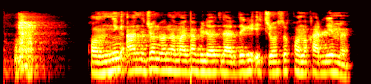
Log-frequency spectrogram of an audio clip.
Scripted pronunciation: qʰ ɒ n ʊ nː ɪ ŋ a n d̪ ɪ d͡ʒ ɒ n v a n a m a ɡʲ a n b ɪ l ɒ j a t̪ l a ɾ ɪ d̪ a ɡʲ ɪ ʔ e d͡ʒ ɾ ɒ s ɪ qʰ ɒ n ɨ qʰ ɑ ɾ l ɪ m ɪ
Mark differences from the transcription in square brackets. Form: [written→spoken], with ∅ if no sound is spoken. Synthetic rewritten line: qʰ ɒ n ʊ nː ɪ ŋ a n d̪ ɪ d͡ʒ ɒ n v a n a m a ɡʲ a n [b→v] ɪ l ɒ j a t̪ l a ɾ ɪ d̪ a ɡʲ ɪ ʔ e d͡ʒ ɾ ɒ s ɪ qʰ ɒ n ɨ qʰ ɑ ɾ l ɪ m ɪ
